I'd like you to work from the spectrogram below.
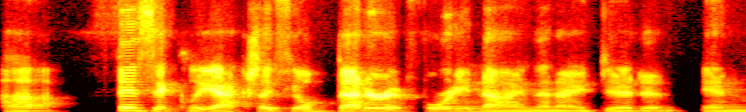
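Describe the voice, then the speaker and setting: A woman speaks with a very deep, low pitch. Her intonation stays fairly even. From Washington, D.C., US. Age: 40s. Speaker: podcast host and spiritual coach. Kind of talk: casual interview.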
